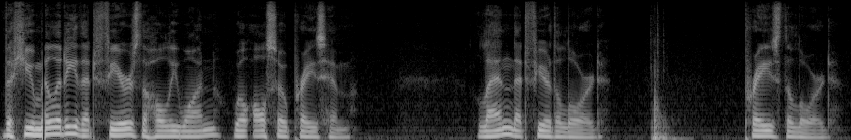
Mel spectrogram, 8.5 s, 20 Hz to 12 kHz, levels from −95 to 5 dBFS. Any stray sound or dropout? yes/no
yes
